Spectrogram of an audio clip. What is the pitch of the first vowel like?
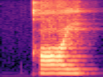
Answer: high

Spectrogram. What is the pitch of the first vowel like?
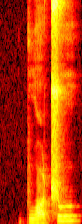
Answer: low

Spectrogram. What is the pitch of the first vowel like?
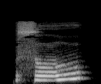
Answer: rising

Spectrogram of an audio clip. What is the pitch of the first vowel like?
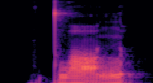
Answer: low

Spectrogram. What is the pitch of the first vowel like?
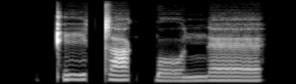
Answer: high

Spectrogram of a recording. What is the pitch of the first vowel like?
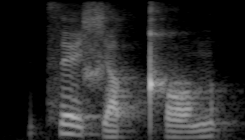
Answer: falling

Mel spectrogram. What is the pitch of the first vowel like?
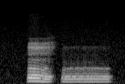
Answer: falling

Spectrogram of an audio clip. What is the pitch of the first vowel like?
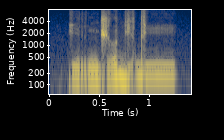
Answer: low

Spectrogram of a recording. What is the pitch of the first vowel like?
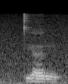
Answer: falling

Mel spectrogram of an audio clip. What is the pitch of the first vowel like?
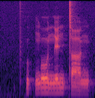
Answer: low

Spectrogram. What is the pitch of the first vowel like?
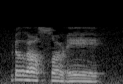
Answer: falling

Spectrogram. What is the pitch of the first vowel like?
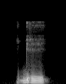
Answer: low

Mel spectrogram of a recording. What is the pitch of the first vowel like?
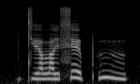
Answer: low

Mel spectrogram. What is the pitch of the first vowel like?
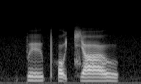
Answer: high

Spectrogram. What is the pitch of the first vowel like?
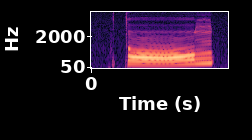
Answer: rising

